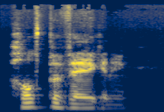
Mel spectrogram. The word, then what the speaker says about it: halfbewegening: I think you're adding an extra syllable in there, Michael. – That's just the Dutch language. Halfbewegening, which is wave motion in English.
